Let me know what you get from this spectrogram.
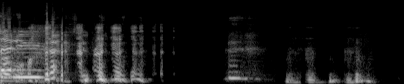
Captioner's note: laughter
